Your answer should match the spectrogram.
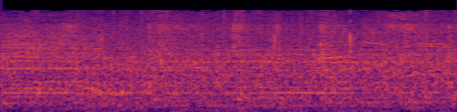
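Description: Audience applauding, a dense rapid clatter of clapping, with the ride's music playing beneath.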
